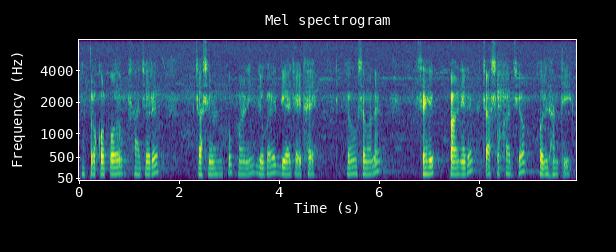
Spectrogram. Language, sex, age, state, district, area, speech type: Odia, male, 18-30, Odisha, Subarnapur, urban, spontaneous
